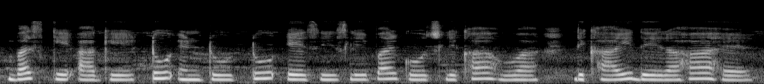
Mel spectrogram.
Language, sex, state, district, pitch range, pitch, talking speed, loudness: Hindi, female, Uttar Pradesh, Lucknow, 215-255 Hz, 225 Hz, 120 wpm, -15 LUFS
